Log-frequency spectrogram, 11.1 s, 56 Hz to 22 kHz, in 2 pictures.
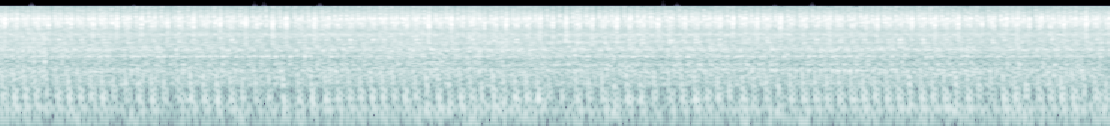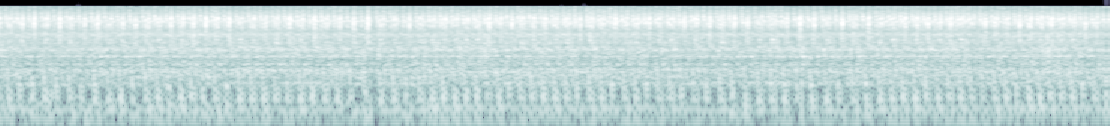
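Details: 1998 Briggs & Stratton 60 (6 hp) Intek Edge restarted after long storage, oil changed, leaks and hoses fixed, not warm: rapid hard constant knocking, rough and lifeless; sounds about to seize despite correct oil level, cause unknown.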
